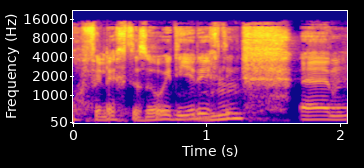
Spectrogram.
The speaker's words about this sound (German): Gesundheit.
